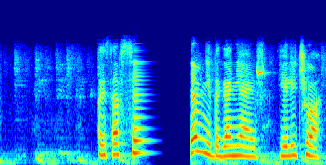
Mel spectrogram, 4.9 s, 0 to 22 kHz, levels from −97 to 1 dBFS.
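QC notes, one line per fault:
2.02–2.88 s, call audio freeze: the last sound is held on as a buzzy or hissy tail that fades and then goes quiet for about 0.44 s, before the audio picks up exactly where it broke off. Nothing is lost; instead about 0.84 s of filler has been inserted, so everything after it arrives that much later. The likely cause is packets stalling in transit until the jitter buffer ran dry, leaving the receiver to stretch the final sound until delivery resumed.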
